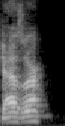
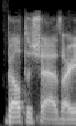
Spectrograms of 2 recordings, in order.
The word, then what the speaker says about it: Belteshazzar: Belteshazzar. – Belteshazzar.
